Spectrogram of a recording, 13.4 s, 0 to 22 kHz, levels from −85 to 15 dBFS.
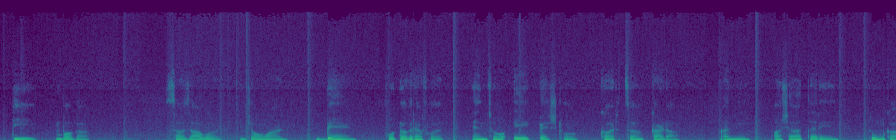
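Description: A speech clip with comfort noise in place of the background in three pauses: 1.76 to 1.84 s, 2.10 to 2.49 s, and 5.68 to 5.78 s, just before "फोटोग्राफर हेंचो एक बेस्टो". The gaps last 80, 390 and 100 ms. In each, the real room noise, about 26 dB below the speech, gives way to a smooth, featureless hiss about 2 to 3 dB quieter. This is likely discontinuous transmission, such as Opus DTX, where the receiver synthesises filler noise while the sender is idle.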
